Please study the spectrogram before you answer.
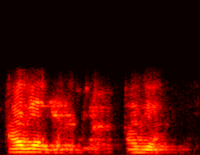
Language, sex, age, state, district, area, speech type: Odia, male, 45-60, Odisha, Khordha, rural, conversation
